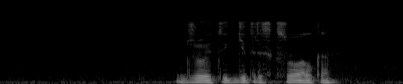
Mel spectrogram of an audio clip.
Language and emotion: Russian, neutral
